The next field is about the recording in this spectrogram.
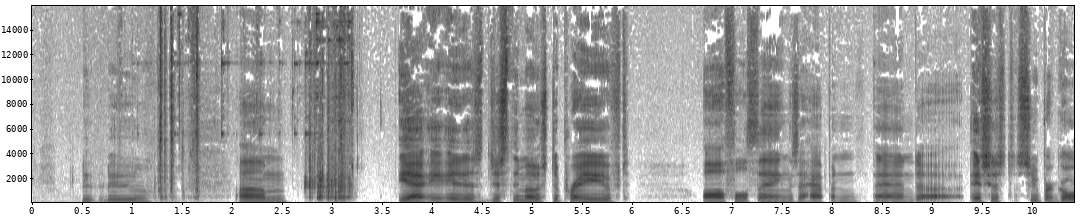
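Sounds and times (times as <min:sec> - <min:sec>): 
speech: 0:00.5 - 0:01.3, 0:02.0 - 0:02.7, 0:03.7 - 0:06.0, 0:06.7 - 0:10.4
car keys jangling: 0:01.0 - 0:03.3.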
